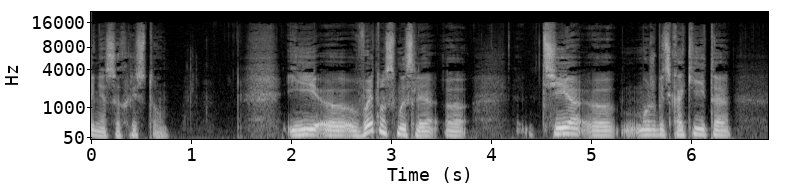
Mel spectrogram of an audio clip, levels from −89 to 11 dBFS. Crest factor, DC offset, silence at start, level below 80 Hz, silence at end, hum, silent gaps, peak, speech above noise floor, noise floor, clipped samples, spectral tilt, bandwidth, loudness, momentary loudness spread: 14 dB; under 0.1%; 0 s; -42 dBFS; 0.4 s; none; none; -2 dBFS; 38 dB; -53 dBFS; under 0.1%; -4.5 dB/octave; 16.5 kHz; -15 LUFS; 16 LU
